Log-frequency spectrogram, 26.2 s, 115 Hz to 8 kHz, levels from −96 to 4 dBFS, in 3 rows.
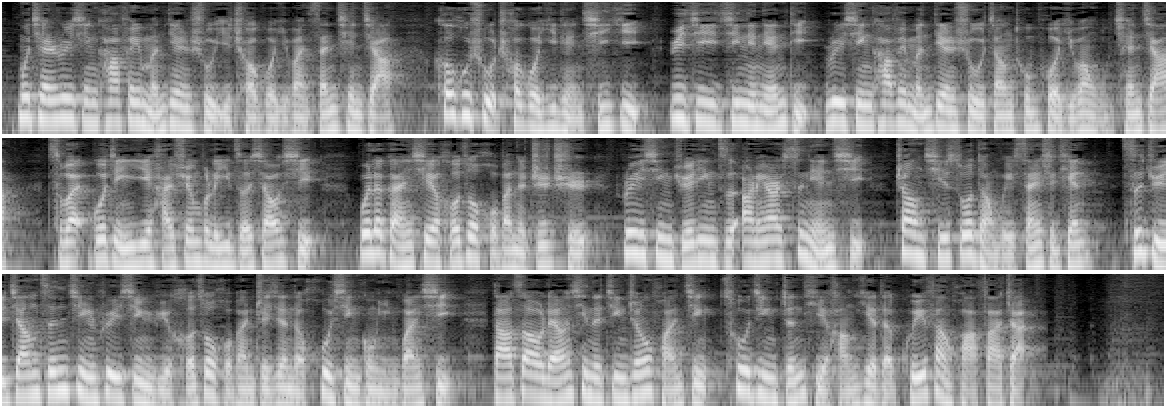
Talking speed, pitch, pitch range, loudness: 305 characters per minute, 130 Hz, 110-155 Hz, -13 LUFS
